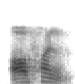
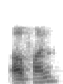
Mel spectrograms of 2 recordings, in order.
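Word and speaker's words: often: है, wrestle, Christmas, नेसल, ऑफन, सॉफन, एफ के बाद अगर टी होता है तो भी टी साइलेंट जनरली होता है, ये ध्यान रखना है आपको, ऑफन, सॉफन, ठीक है, क्लियर है स्टूडेंट।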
